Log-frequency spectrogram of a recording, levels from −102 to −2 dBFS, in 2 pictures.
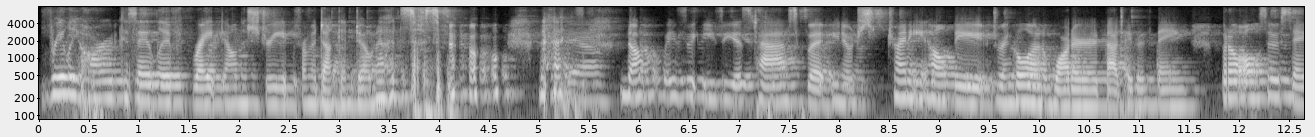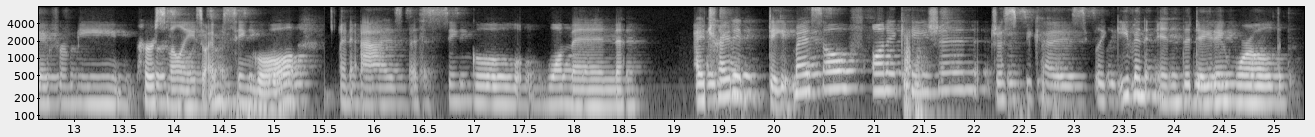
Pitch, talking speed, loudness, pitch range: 165 Hz, 160 wpm, -22 LUFS, 155-200 Hz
